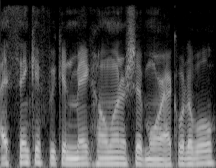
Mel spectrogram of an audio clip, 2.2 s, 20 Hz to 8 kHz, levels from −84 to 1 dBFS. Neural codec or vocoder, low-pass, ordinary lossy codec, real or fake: none; 7.2 kHz; MP3, 64 kbps; real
